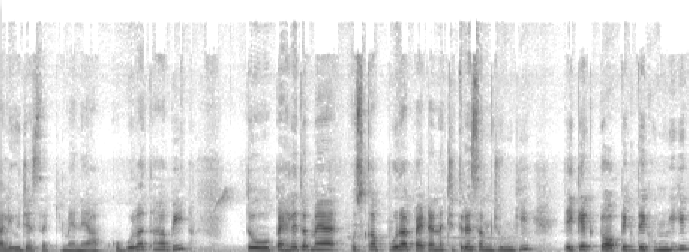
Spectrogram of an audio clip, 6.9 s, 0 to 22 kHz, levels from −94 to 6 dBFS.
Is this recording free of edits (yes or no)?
yes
